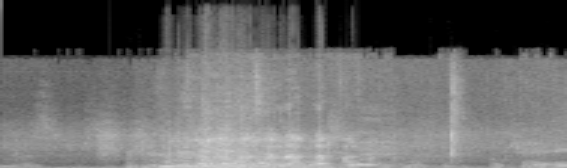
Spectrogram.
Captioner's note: laughter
